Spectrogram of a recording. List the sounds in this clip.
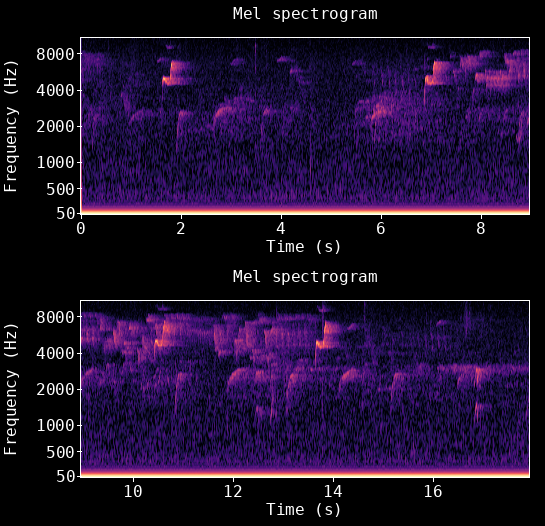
Pacific-slope Flycatcher call, Swainson's Thrush call, Pacific-slope Flycatcher song, Steller's Jay call, Pacific Wren song, Swainson's Thrush song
